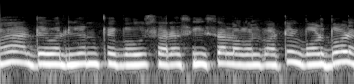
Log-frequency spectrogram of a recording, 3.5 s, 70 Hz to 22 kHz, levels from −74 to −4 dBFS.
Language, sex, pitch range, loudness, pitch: Bhojpuri, female, 265-285 Hz, -11 LUFS, 275 Hz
